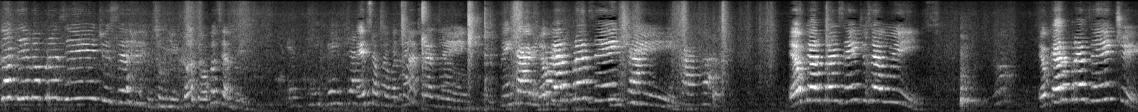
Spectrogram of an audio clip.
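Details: Adult talking with a young child; typical adult speech.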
